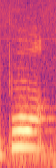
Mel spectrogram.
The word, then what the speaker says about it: 番: 番还念波，国语注音是波窝波，一声波。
